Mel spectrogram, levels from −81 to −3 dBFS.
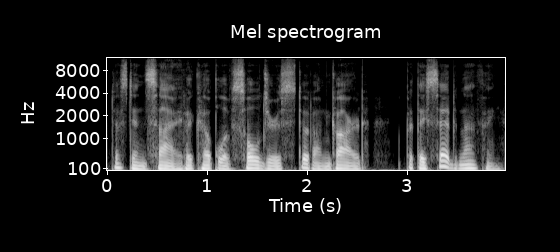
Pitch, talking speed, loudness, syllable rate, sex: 95 Hz, 195 wpm, -17 LUFS, 5.1 syllables/s, male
